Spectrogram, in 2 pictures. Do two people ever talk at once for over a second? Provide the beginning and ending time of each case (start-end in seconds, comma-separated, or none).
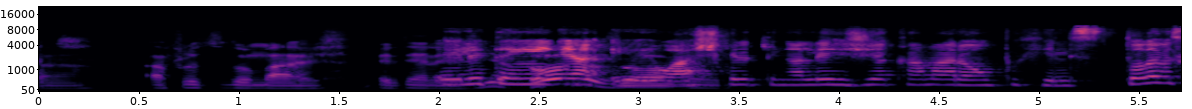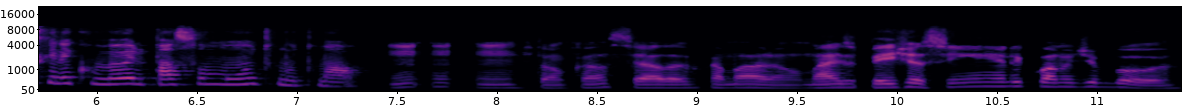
2.0-3.4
